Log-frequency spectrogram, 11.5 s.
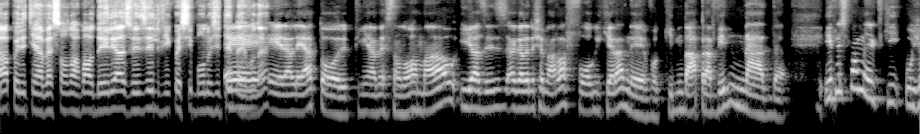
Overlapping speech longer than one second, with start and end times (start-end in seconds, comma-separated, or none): none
